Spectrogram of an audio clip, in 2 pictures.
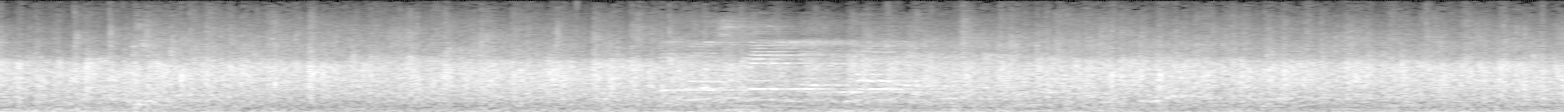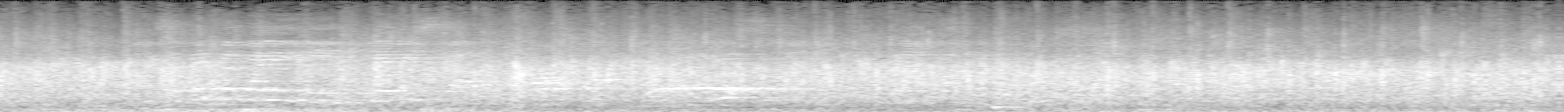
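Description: An audience applauds steadily in an echoing hall.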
